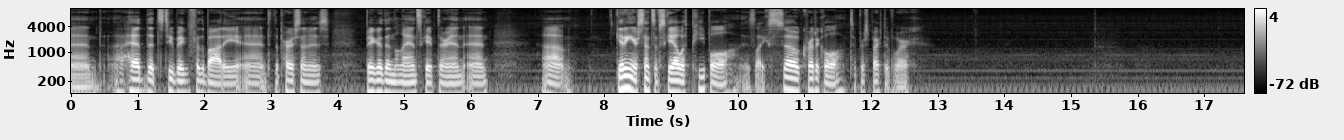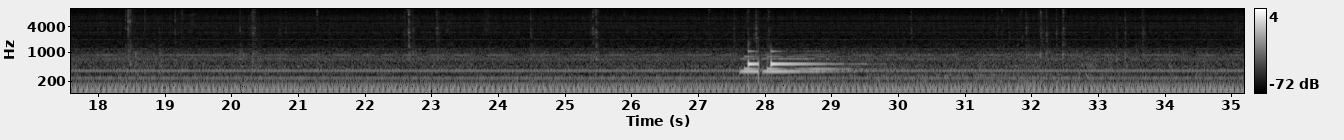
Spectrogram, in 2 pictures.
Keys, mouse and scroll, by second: 0.6 click, 0.8 2, 2.7 ], 3.2 click, 3.2 2, 6.5 click, 8.1 click, 10.5 [, 13.5 click, 18.4-19.3 ], 20.1 [, 21.4 click, 22.6 click, 24.9 click, 27.5 click, 27.8 2, 28.9 [, 31.1 click, 31.5 click.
